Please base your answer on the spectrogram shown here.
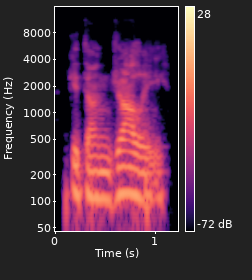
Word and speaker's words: Gitanjali: on Yeats's introduction to Gitanjali. And I'm pronouncing that slightly wrong, right? So correct me on that one. Or is it? No, it's fairly accurate, yeah.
